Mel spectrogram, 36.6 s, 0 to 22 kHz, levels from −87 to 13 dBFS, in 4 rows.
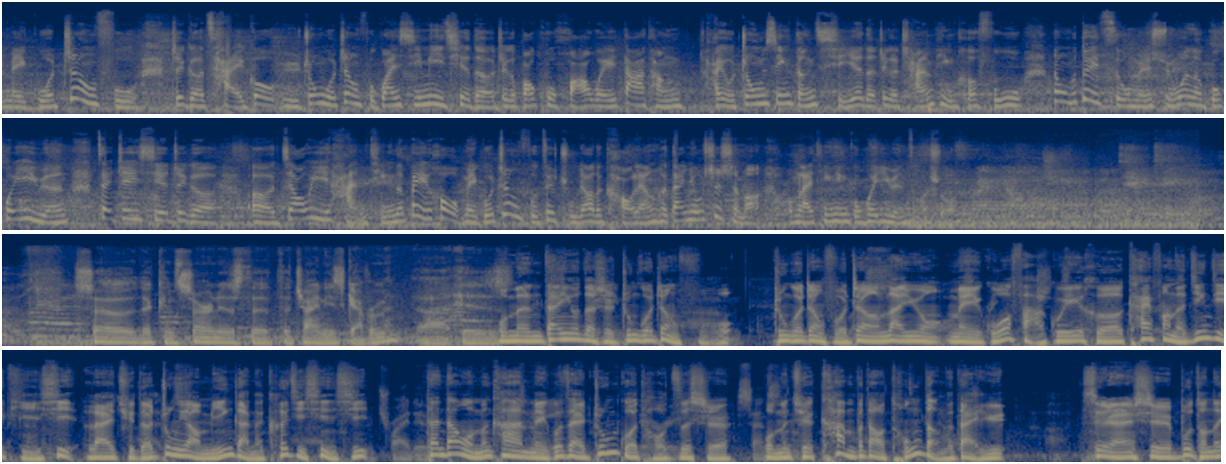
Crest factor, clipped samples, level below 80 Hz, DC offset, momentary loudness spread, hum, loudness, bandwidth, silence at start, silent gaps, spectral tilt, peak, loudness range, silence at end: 20 dB; under 0.1%; -46 dBFS; under 0.1%; 6 LU; none; -28 LUFS; 16 kHz; 0 s; none; -5 dB/octave; -8 dBFS; 3 LU; 0 s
